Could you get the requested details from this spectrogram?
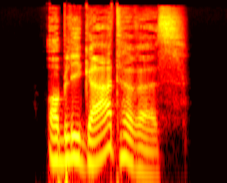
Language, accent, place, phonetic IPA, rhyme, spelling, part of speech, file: German, Germany, Berlin, [obliˈɡaːtəʁəs], -aːtəʁəs, obligateres, adjective, De-obligateres.ogg
- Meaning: strong/mixed nominative/accusative neuter singular comparative degree of obligat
